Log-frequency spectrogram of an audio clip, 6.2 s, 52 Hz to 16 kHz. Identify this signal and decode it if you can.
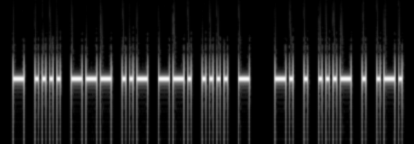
Morse code, heard as a keyed tone, about 22 wpm, 700 Hz. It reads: THOUGHT NEVER
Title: Sentences from Top 900 Words 22wpm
